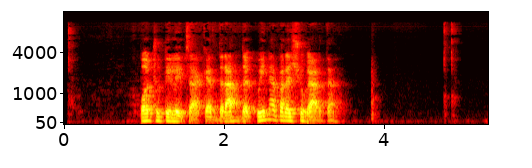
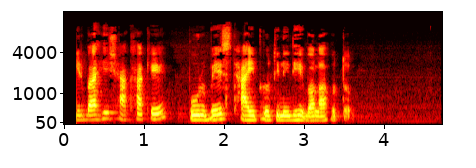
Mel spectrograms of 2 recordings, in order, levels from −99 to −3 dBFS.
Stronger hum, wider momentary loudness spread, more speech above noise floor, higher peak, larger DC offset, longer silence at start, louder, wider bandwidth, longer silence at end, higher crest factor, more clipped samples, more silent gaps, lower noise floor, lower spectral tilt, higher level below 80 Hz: neither; second, 6 LU vs 12 LU; first, 53 dB vs 43 dB; second, -10 dBFS vs -2 dBFS; neither; first, 0.95 s vs 0.15 s; second, -26 LUFS vs -22 LUFS; about the same, 11.5 kHz vs 10.5 kHz; first, 1.4 s vs 1.15 s; about the same, 20 dB vs 22 dB; neither; neither; first, -78 dBFS vs -65 dBFS; about the same, -6.5 dB/octave vs -5.5 dB/octave; first, -60 dBFS vs -72 dBFS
